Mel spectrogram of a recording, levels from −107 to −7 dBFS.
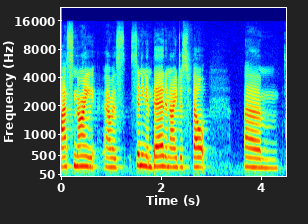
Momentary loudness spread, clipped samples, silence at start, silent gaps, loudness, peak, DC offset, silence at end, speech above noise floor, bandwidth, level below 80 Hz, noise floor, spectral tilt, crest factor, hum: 13 LU; under 0.1%; 0 s; none; -22 LUFS; -4 dBFS; under 0.1%; 0.15 s; 39 dB; 14.5 kHz; -70 dBFS; -62 dBFS; -4 dB/octave; 18 dB; none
